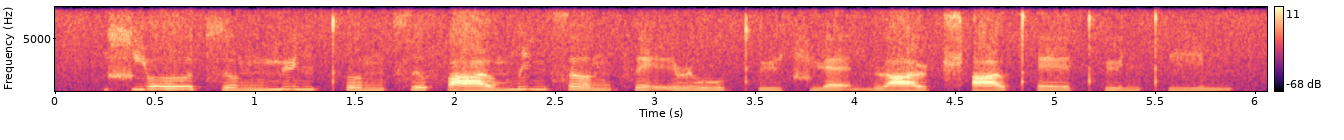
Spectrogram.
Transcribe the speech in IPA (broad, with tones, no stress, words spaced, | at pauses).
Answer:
ɕjo˥ʊ̯t͡sʊ˧˥ŋ my˥˩nt̪ʰʊ˧˥ŋt͡sɹ̩˧fɑ˧˥ʊ̯ mi˥˧ŋsɤ˥˩ŋfḛ˨˩ɪ̯ ɻu˧˥t̪ʰy˧˥t͡ɕɥɛ̰˨˩nɻɑ˥˧ʊ̯ ʈ͡ʂʰɑ˥˧ʊ̯t̪ʰe˥˧ɪ̯t̪ʰy˥˧nt̪ʰi˥˩n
